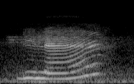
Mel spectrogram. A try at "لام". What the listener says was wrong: دي حركة الفتح. ده لام، حرف اللام لما يبقى. ده حرف اللام، اسمه اللام، ما تقولش لا. الحرف لوحده بتنطقه باسمه مظبوط، اسمه الحرف اللام.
